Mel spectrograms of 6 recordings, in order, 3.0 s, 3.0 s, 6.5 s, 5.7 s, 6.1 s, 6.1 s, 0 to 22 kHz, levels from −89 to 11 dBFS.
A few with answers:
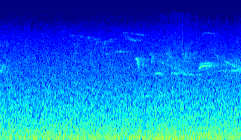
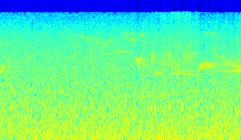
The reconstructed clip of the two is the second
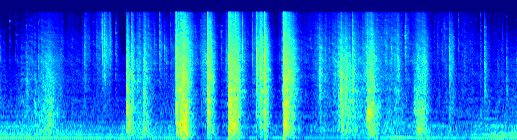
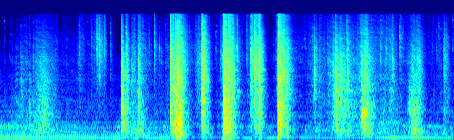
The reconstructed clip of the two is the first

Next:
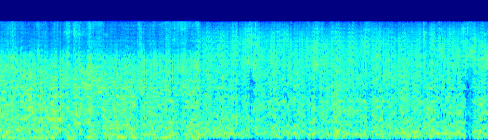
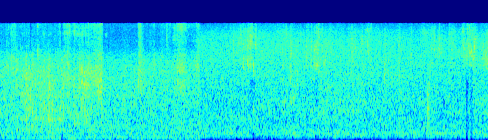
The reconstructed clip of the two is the first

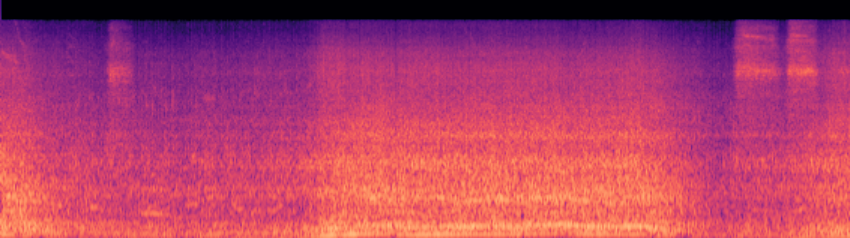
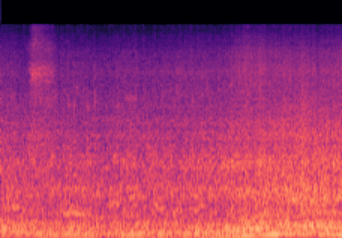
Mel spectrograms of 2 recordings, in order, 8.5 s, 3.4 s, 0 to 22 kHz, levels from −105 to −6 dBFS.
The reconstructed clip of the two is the second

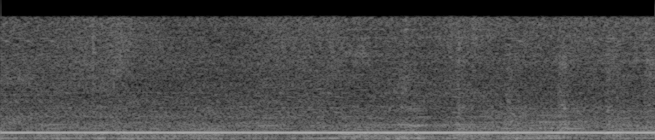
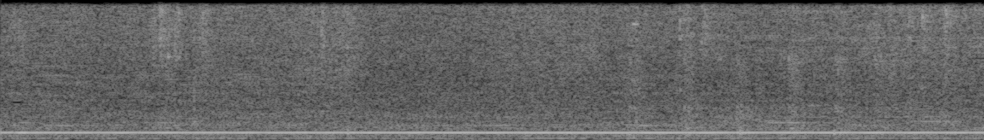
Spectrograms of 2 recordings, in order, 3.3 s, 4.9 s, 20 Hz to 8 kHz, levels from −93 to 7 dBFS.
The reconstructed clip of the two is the first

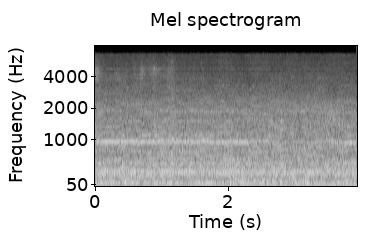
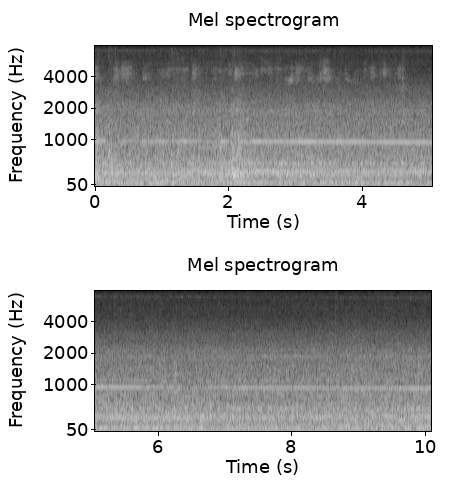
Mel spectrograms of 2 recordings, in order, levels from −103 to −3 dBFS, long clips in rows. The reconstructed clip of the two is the first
